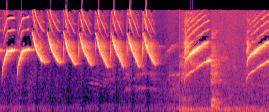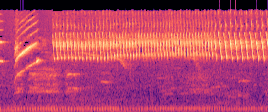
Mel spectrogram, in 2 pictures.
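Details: Grey canary in a cage indoors sings a series of rising whistled sweeps, several slurred upward notes, then a long high rapid buzzing trill; low hum beneath.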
